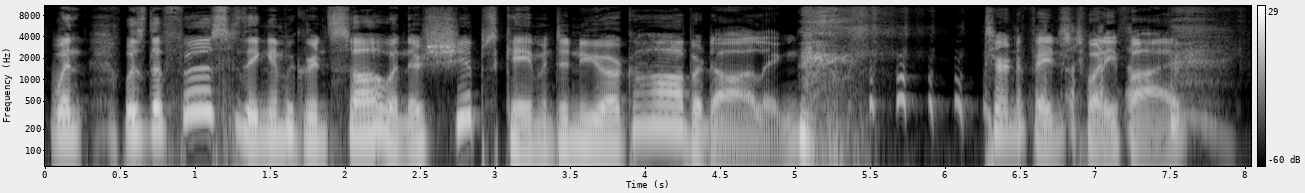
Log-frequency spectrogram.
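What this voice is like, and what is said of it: Goofy affected reading voice. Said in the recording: “doing this goofy voice. I really like it because, like, darling is implied after every sentence.”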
